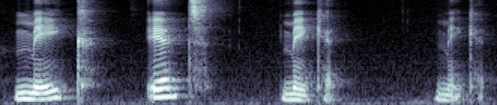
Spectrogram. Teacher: The T in it isn't dropped. It still can be heard, but it's softened rather than articulated. The K in make isn't fully articulated as it connects to it.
